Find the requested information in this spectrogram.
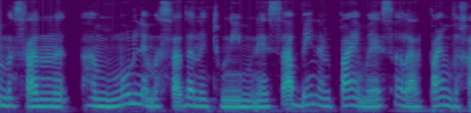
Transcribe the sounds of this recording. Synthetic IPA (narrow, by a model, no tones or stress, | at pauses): masad̪hamimunle̞masad̪hanet̪unimne̞ːsabejnalpaimveese̞ʁle̞alpaimveχa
